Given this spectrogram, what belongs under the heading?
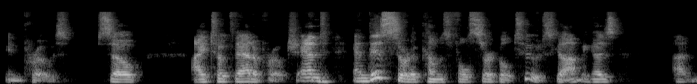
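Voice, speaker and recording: A middle-aged man talking reflectively in an interview, articulate and measured, with a modest, self-deprecating way of putting things. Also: mid-range voice. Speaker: interview guest, writer and radio show host.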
